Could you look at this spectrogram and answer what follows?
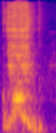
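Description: A single short, gritty synth bass growl made in Massive, loud and close, swelling quickly and fading in under a second.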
